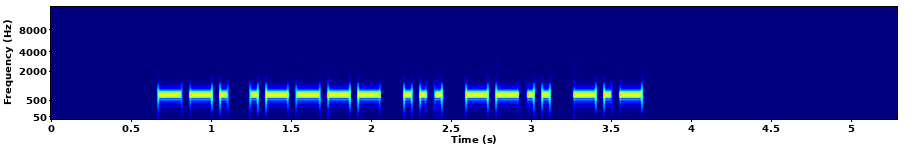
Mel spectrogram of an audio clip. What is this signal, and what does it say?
Morse code, heard as a keyed tone, about 25 wpm, 700 Hz. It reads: G1SZK
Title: DXCC-100 Call Signs - 5 Characters - 25wpm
